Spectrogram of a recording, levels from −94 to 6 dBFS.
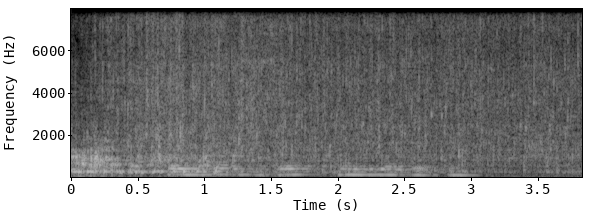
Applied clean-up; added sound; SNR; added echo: none; Toilet flush; -4 dB; reverberation time 0.6 s.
